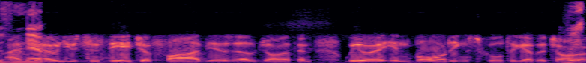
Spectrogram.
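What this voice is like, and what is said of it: Fake posh British accent. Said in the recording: “fake British accent ... this ridiculous accent ... British, ... all the affect of a moneyed British aristocrat”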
